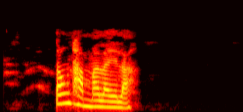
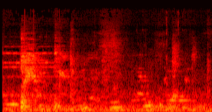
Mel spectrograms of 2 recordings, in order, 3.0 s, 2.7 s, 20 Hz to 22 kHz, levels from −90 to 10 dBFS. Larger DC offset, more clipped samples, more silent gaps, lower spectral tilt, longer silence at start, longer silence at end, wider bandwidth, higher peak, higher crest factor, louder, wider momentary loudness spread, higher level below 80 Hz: neither; neither; neither; about the same, -5.5 dB/octave vs -5.5 dB/octave; first, 0.7 s vs 0.05 s; first, 1.35 s vs 0 s; second, 7.6 kHz vs 16.5 kHz; first, -2 dBFS vs -14 dBFS; about the same, 18 dB vs 20 dB; first, -16 LUFS vs -34 LUFS; about the same, 7 LU vs 9 LU; second, -66 dBFS vs -48 dBFS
